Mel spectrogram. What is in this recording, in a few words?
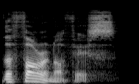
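"foreign office", British English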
